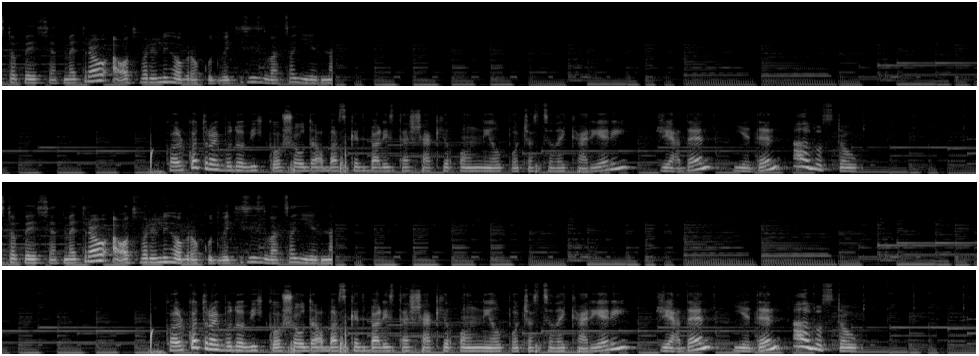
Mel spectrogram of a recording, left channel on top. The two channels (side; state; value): left; quieter; 5.4 dB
